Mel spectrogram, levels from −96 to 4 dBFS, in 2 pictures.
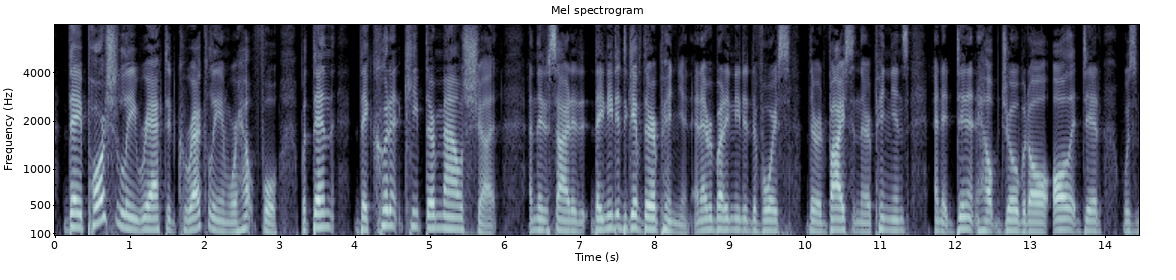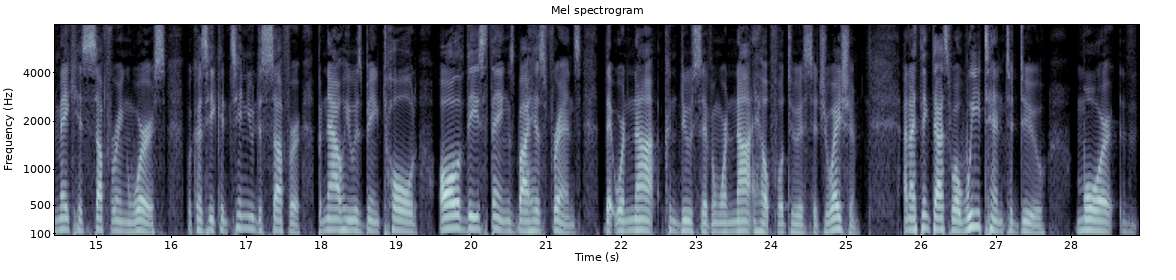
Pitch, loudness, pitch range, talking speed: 145 Hz, -21 LUFS, 130-160 Hz, 185 wpm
